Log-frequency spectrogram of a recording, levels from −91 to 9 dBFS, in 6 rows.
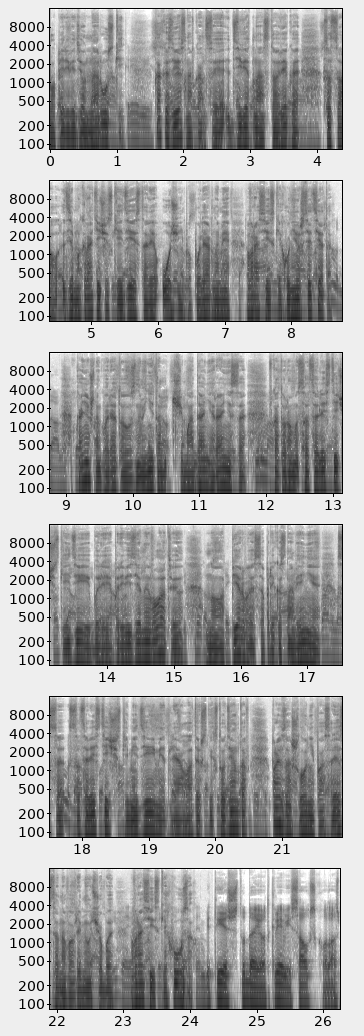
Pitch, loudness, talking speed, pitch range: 95 Hz, -17 LUFS, 110 wpm, 80-105 Hz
